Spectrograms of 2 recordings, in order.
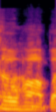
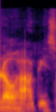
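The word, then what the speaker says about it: O'Hoppe: I don't know if it's Ohap or Ohapi, but I've heard people say it's Ohap, I believe. – I think it is too, but I've heard Ohapi, so I don't know. And Jonah Heim, who you've slandered. Oh, pronunciation. Ohapi. – Oh, Ohapi. Okay, there we go.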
